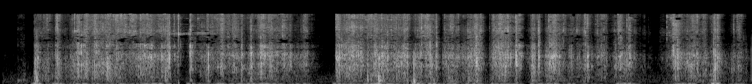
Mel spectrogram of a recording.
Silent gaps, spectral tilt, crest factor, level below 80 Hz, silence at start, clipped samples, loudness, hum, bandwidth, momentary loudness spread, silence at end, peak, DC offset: none; 0 dB/octave; 24 dB; -48 dBFS; 0.2 s; under 0.1%; -21 LUFS; none; 12 kHz; 6 LU; 0.05 s; 0 dBFS; under 0.1%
